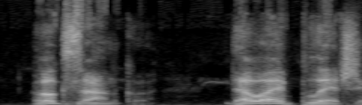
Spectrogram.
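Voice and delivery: plain

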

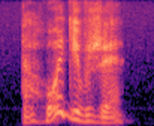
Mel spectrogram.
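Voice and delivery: snapping sharply. A woman cuts into a quarrel, said sharply. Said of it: "різко кинула мадам Малкін".

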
